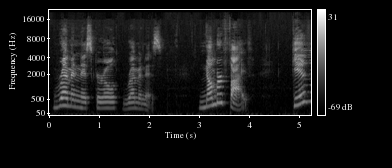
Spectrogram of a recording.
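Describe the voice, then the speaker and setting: A woman in her thirties with a deeper voice, hosting a casual solo podcast in a blunt, crude, self-mocking way and laughing often. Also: pushed and bright. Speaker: podcast host.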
